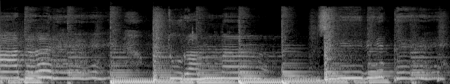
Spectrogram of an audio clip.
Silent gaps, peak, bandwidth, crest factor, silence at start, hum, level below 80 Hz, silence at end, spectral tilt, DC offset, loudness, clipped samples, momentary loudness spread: none; -2 dBFS; 16 kHz; 14 dB; 0 s; none; -28 dBFS; 0 s; -6.5 dB/octave; under 0.1%; -18 LUFS; under 0.1%; 7 LU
